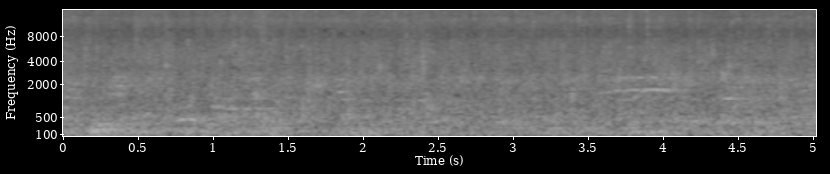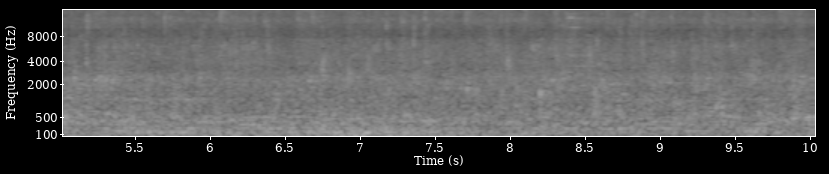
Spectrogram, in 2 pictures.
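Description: Heavy rain falling steadily: a dense, even hiss with many individual drops ticking close by.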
